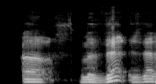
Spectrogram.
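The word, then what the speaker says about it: Leavitt: Uh, Levette, is that how you pronounce it? Levit.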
